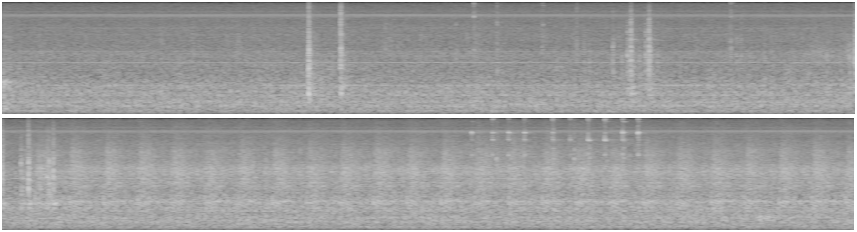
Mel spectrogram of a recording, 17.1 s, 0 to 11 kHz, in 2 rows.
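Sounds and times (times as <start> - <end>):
printing press rhythmic beat: 9.2 - 17.0.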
